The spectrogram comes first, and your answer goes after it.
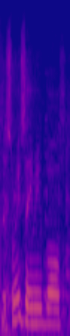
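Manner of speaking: a quick joke voice chiming in about meatballs; goofy voice. Pretend. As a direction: pop in with a silly character voice. Joking aside about Swedish meatballs.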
